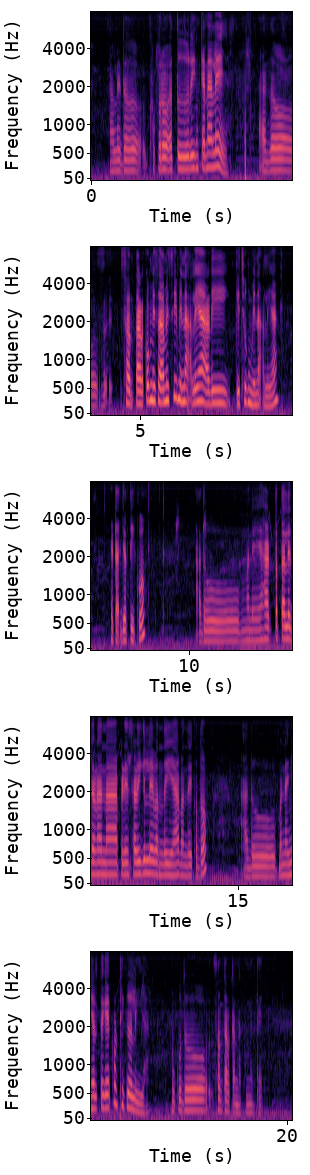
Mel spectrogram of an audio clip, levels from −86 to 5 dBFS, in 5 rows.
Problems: constant background noise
